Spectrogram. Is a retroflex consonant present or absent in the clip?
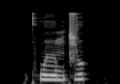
absent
